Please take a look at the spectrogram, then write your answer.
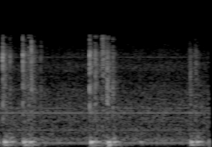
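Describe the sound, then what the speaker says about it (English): Three short bursts of computer keyboard typing, quiet and close, with brief pauses between the clusters of keystrokes. "type in my name and password"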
